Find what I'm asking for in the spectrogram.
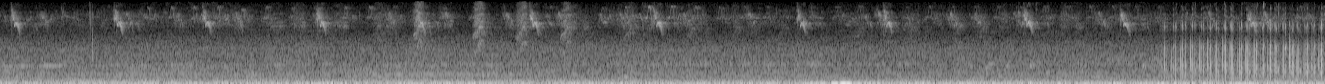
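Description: Birds sing outdoors in a steady stream of short, high chirps and trills over a low background rumble; near the end an air conditioner turns on with a mechanical hum beneath them.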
